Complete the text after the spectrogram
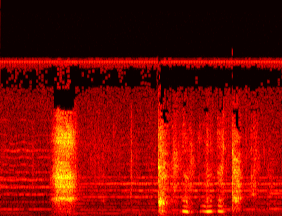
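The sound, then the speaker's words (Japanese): A younger sister crying and whimpering: a breathy sobbing gasp, then a quiet pause, then several short, choked whimpers in quick succession. “泣くな。お前に泣き顔は似合わん。”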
